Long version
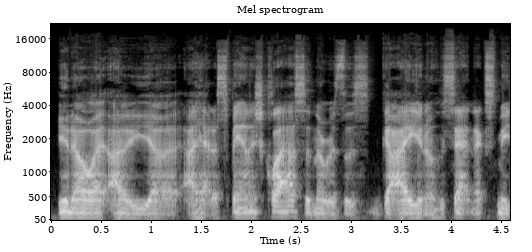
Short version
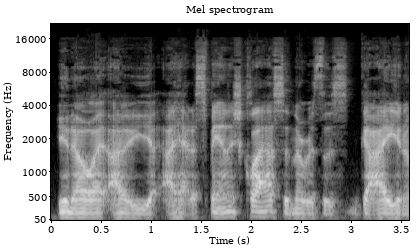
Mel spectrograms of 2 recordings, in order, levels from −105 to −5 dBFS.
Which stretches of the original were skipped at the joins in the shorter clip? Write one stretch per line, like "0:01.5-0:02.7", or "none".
0:01.0-0:01.2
